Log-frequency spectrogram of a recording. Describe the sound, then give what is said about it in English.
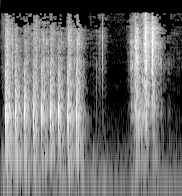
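Rapid, evenly spaced knocking on a door, about eight firm raps, then a brief pause and another quick burst of knocks. No voices are heard. “Why don't you try knocking again?”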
